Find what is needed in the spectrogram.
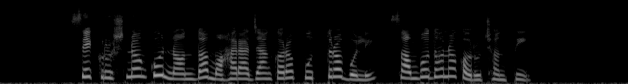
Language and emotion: Odia, neutral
